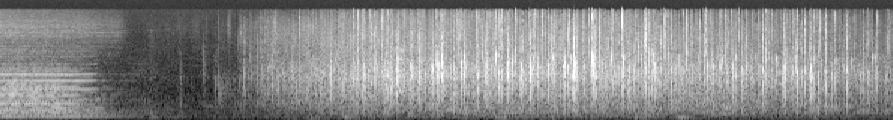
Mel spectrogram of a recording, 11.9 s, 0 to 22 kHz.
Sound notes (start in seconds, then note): 3.1 audience applauding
